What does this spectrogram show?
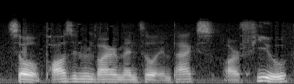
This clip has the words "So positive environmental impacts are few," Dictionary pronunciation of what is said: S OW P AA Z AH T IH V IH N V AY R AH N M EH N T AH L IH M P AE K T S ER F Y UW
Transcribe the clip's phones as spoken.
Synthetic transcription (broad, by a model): S OW P AA Z AH T IH V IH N V AY R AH N M EH N T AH L IH M P AE K T S ER F Y UW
